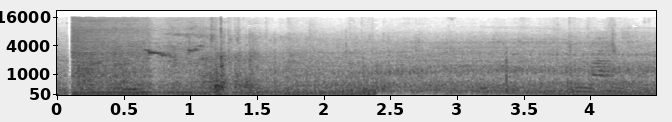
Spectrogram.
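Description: A motor vehicle running close by: a steady engine hum with road noise, whose deepest rumble falls away about two and a half seconds in. There is a sharp click about a second in.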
